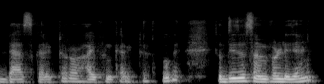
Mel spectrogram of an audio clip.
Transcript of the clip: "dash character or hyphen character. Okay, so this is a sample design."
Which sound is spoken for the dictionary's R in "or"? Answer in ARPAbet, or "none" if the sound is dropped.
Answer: R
